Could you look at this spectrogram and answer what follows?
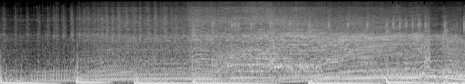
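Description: Quad fitted with an R6 motorcycle engine screaming through rapid gear changes in a drag race, loud and close, with rising revs cut by sharp shifts and another engine racing alongside.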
